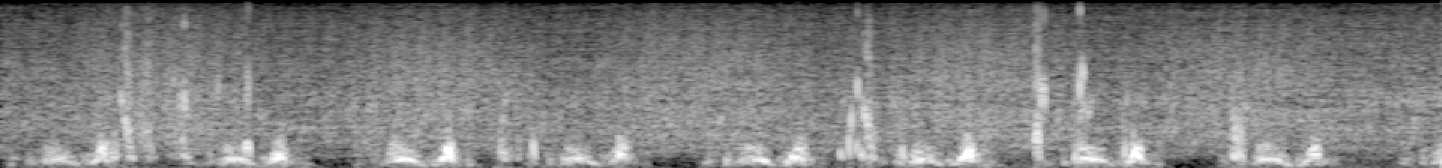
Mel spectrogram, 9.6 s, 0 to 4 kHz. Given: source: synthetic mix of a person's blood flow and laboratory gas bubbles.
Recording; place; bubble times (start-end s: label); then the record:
Doppler ultrasound of blood flow; precordium
0.72-1.03 s: bubbles
1.09-1.27 s: bubbles
1.43-1.47 s: bubbles
1.59-1.69 s: bubbles
3.30-3.48 s: bubbles
3.51-3.60 s: bubbles
5.56-5.85 s: bubbles
5.96-6.06 s: bubbles
6.86-7.00 s: bubbles
7.13-7.29 s: bubbles
7.47-7.62 s: bubbles
8.19-8.32 s: bubbles
From the record:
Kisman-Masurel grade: 221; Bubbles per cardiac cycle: several, 3 to 8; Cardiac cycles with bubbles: 10 to 50%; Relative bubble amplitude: barely perceptible (0.100 to 0.250); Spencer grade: 2 (many but less than half of the cardiac periods contain bubble signals, singularly or in groups); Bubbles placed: only in the low amplitude regions of the cardiac cycle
